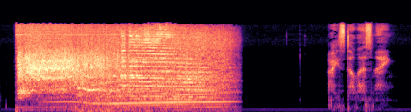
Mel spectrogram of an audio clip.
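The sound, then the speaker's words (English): A car engine revs loudly and steadily for several seconds as the car pulls away from where it was pulled over on the side of the road, with tire and road noise, then cuts off; a brief whispered voice follows after a pause. “I'm pulled over in my car on the side of the road here to give you these closing thoughts, but now it's really time to head out.”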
